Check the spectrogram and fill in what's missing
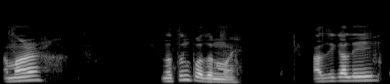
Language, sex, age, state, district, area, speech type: Assamese, male, 18-30, Assam, Majuli, urban, spontaneous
